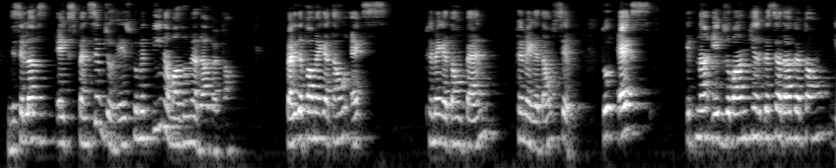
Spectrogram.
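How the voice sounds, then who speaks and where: A male English teacher with a fairly high, fairly bright voice explains grammar slowly and patiently, building each point up with examples, his speech carrying a tinge. The recording sounds echoey and somewhat dull and muffled.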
